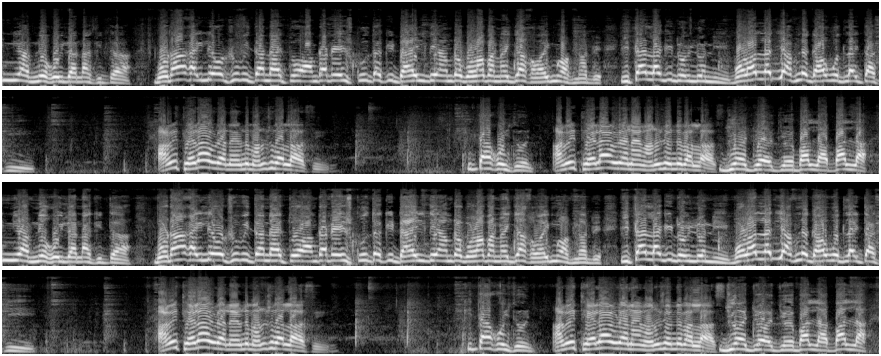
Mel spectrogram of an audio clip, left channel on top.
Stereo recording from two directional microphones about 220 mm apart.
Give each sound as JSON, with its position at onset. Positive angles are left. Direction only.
{"t": 0.1, "sound": "a man's voice", "side_deg": -45}
{"t": 10.3, "sound": "speech", "side_deg": -40}
{"t": 13.5, "sound": "speech", "side_deg": -35}
{"t": 14.2, "sound": "a man's voice", "side_deg": -50}
{"t": 16.0, "sound": "speech", "side_deg": -40}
